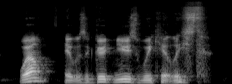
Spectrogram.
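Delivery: ordinary delivery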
